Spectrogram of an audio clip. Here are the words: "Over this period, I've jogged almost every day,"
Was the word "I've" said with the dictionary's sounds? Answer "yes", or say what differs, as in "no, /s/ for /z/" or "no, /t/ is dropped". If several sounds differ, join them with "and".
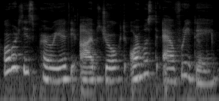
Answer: no, /b/ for /v/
